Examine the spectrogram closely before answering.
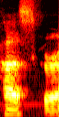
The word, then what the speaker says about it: Husker: if they have 8 Huckster. legs and No, he actually pronounced No, it he right. means it's Husker.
